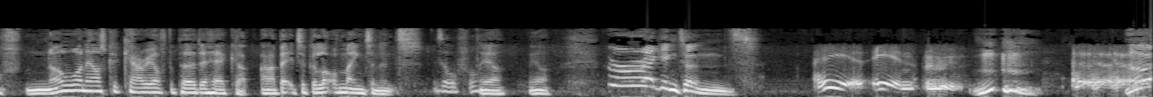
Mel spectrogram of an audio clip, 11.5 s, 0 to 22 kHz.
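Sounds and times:
speech: 0.0s - 11.5s
person clearing throat: 9.2s - 11.5s.

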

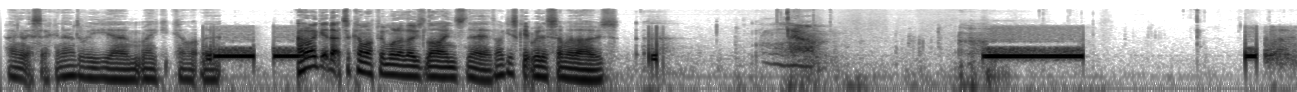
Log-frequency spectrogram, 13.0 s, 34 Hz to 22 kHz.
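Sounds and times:
speech: 0.1s - 2.4s, 3.0s - 6.2s
telephone dial tone: 2.1s - 3.0s, 9.8s - 10.8s, 12.4s - 12.6s.

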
